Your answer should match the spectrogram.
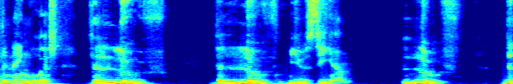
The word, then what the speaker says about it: Louvre: and there's Museum here let's just repeat the pronunciation in English the Louvre the Louvre Museum Luth the Louvre museum in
